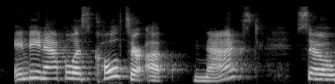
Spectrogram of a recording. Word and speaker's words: Indianapolis: Indianapolis Colts are up next. So we are going to stress the n and then colts because colts just has one syllable.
